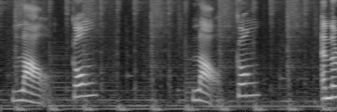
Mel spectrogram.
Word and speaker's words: 老公: So it would be lao, lao. So what it would sound like is lao gong, lao gong. And the wrong one, remember, the wrong one is lao gong.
